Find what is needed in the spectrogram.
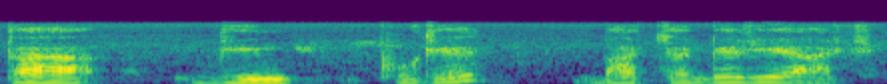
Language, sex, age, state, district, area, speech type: Bengali, male, 60+, West Bengal, Birbhum, urban, spontaneous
